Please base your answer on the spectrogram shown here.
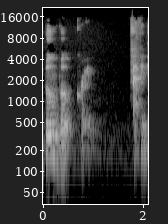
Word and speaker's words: bumbum: the Brazilian it says bumbum cream but I looked on their website and they pronounce it boom boat great I think it's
